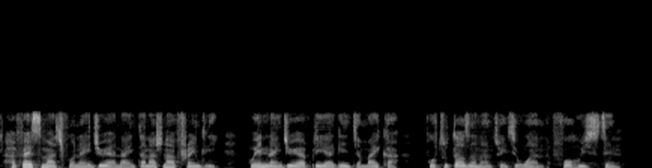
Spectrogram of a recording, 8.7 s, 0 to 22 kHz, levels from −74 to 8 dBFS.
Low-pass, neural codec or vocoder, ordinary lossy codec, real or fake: 7.2 kHz; codec, 16 kHz, 6 kbps, DAC; none; fake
